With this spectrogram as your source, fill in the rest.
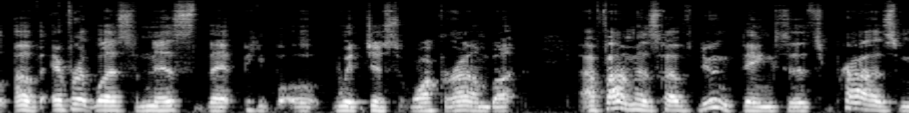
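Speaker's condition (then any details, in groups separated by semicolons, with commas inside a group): Brain injury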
